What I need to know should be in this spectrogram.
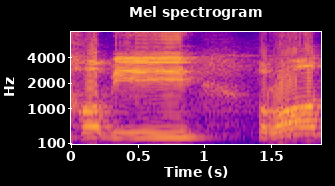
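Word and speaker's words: خبير: জে জমা caliph B খবি র দুই জের রিন খবিরিন বারান করলে উচ্চারণটা হয় কি বন্ধুগণ খবিরিন কিন্তু যখন আমরা এখানে থেমেই যাব তখন উচ্চারণ হবে খবির আলিফ লাম কিতাবুন মিল্লাদুন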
